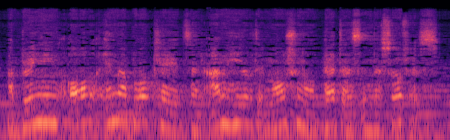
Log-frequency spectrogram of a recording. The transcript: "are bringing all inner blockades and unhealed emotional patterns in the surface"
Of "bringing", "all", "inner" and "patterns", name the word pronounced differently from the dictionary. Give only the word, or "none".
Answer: patterns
